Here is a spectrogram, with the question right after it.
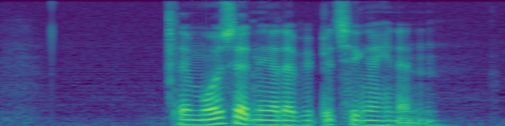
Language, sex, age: Danish, male, 28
